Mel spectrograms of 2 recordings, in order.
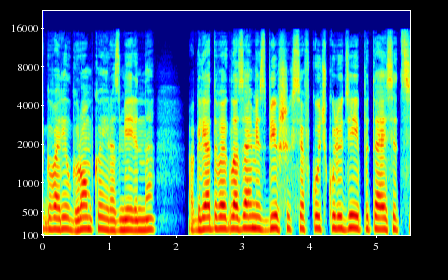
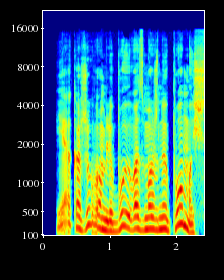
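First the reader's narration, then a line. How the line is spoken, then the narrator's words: Calm male reply. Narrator (Russian): спокойно ответил мужчина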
